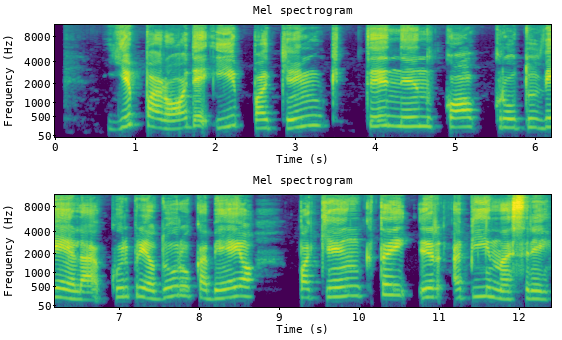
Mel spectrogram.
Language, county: Lithuanian, Klaipėda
